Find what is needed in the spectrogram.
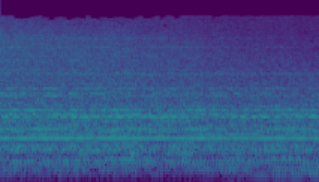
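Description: Handheld electric rotary tool (a HILDA compact mini drill) running at speed with a steady high whine, with electronic background music underneath.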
